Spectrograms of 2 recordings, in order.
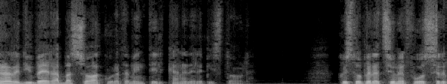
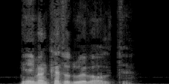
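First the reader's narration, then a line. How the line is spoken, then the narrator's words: Cold. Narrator (Italian): disse freddamente il vincitore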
